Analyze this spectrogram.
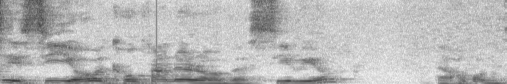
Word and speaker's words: Creal: stage so Thomas is CEO and co-founder of serial I hope I'm saying it right it is Syria right yes you'll be telling us about advances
